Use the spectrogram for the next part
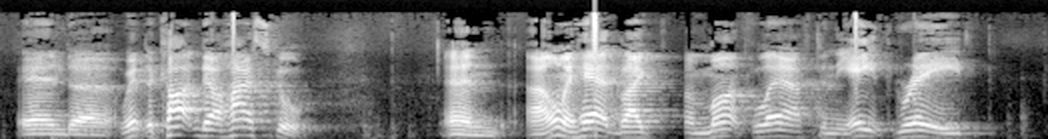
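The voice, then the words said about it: Natural regional accent. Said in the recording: “sorry for the accent, but you know, I got it naturally”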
